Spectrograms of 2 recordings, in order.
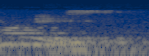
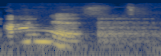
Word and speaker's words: honest: Honest. Honest. Okay, yes. It is silent H.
